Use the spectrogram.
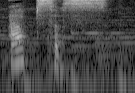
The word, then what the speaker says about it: abscess: comes after letter s i will not read it it will be a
